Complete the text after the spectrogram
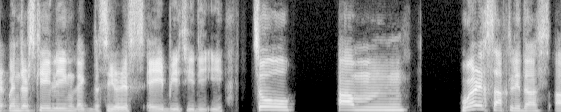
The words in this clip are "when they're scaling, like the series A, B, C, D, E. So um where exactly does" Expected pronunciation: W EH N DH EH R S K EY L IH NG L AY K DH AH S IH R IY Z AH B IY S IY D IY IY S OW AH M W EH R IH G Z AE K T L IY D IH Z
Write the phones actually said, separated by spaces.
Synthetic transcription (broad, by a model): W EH N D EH R S K EY L IH NG L AY K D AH S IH R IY S AH B IY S IY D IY IY S OW AH M W EH R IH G S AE K T L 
